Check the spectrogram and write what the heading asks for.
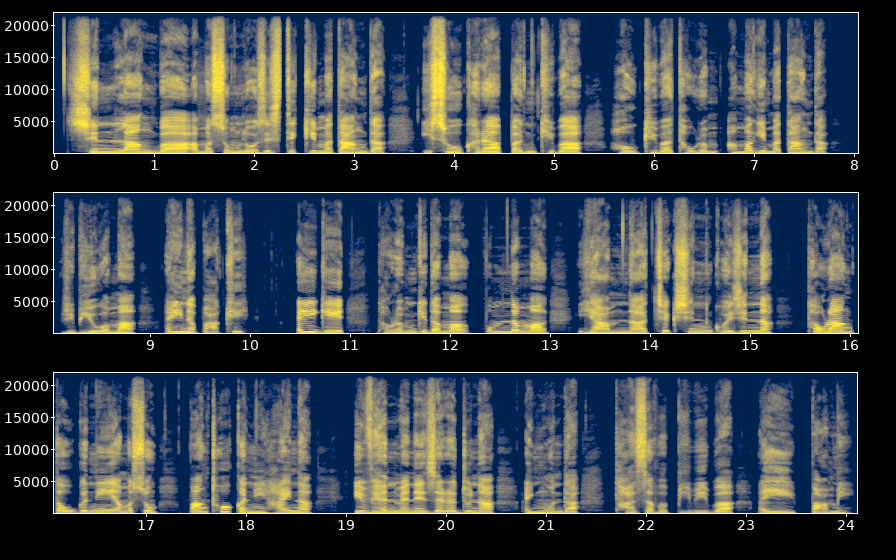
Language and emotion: Manipuri, fearful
